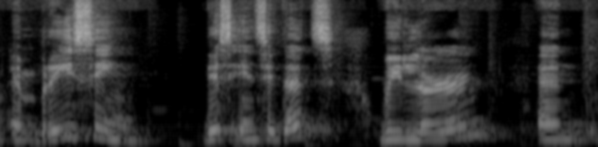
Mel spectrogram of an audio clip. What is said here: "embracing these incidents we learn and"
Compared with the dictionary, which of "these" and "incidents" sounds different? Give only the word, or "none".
these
